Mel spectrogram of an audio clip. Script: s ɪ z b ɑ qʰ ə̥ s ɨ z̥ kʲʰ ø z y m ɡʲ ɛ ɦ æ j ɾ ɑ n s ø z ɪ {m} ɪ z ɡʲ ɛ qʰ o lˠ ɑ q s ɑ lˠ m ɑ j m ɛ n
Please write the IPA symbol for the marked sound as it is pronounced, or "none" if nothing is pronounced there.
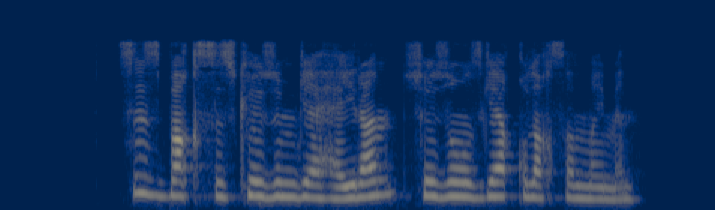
ŋ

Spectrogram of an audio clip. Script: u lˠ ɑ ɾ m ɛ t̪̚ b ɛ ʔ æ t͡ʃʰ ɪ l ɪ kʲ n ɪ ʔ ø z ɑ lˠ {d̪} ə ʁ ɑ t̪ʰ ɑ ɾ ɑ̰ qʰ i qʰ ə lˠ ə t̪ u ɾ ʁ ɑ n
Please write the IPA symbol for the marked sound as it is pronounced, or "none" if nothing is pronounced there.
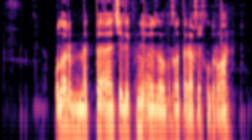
d̪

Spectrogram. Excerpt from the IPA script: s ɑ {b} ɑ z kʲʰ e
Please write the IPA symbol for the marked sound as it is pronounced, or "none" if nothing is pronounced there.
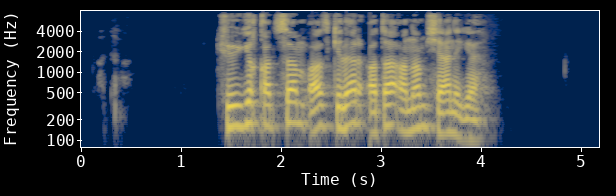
m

